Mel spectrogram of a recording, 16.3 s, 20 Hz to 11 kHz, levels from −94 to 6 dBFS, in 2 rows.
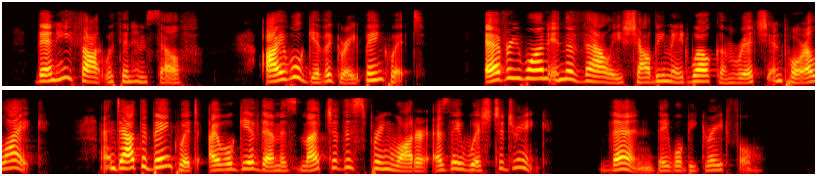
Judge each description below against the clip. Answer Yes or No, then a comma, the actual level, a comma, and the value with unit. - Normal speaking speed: Yes, average, 175 wpm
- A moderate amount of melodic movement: No, wide, 7.0 semitones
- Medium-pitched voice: No, high, 225 Hz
